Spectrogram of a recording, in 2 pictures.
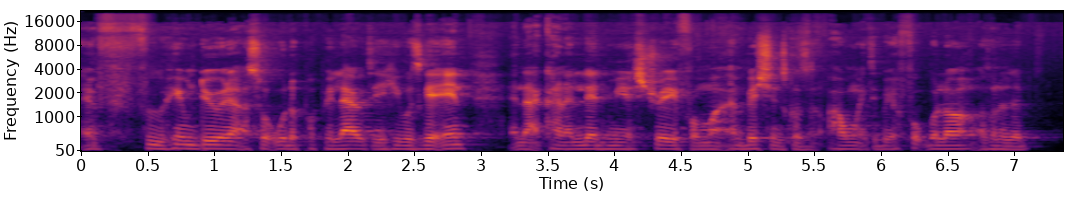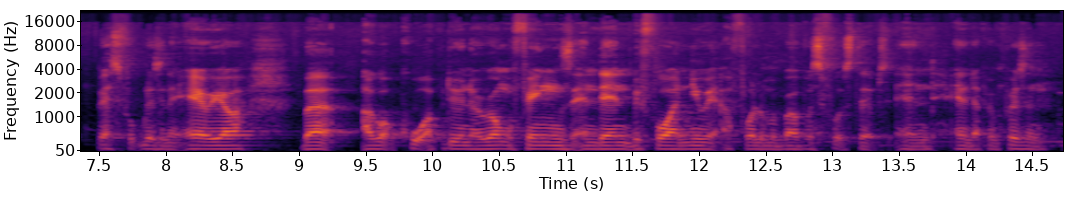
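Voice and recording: A man speaks fast with few pauses, his low voice barely moving in pitch and carrying a slightly mellow tone.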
